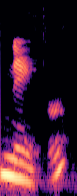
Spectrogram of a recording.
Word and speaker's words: NAEIR: But first of all, it is pronounced NAEIR, and it is something that I discovered through some other teachers online last year.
